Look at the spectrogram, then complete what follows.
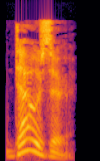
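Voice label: "dowser", British English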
